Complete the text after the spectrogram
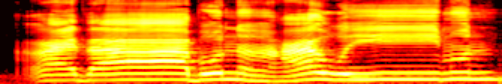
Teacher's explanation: عذاب، عذاب، با پہ تنوین ہے، اس کے بعد عین آ رہا ہے حروف ہلکی میں سے، تو یہاں پہ اظہار کا قاعدہ ہے، ہم تنوین کی آواز کو اور عین کو واضح کر کے پڑھیں گے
